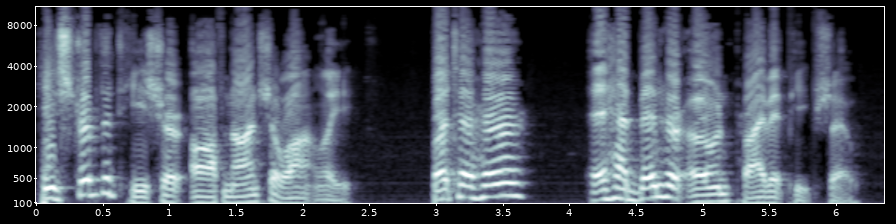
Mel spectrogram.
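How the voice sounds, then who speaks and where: A man's voice: medium pitch, wildly swooping pitch, unhurried, slight background noise. A man reading erotic fan fiction aloud as a podcast host, playful and theatrical.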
